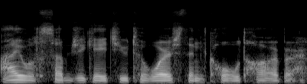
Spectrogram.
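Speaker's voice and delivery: threatening whisper. Whispering a threat in an NPC's ear in character: menacing whisper. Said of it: "I wanted to whisper in his ear".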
